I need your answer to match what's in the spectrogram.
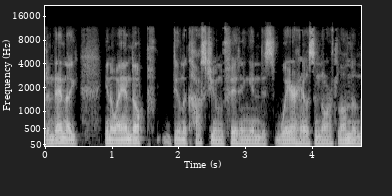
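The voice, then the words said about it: Irish accent. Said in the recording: “oh God, you're Irish ... my accent”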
